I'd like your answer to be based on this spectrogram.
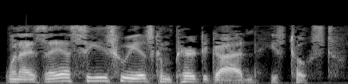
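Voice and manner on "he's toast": hushed aside; whispered aside. Acted. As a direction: drop to a whisper.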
